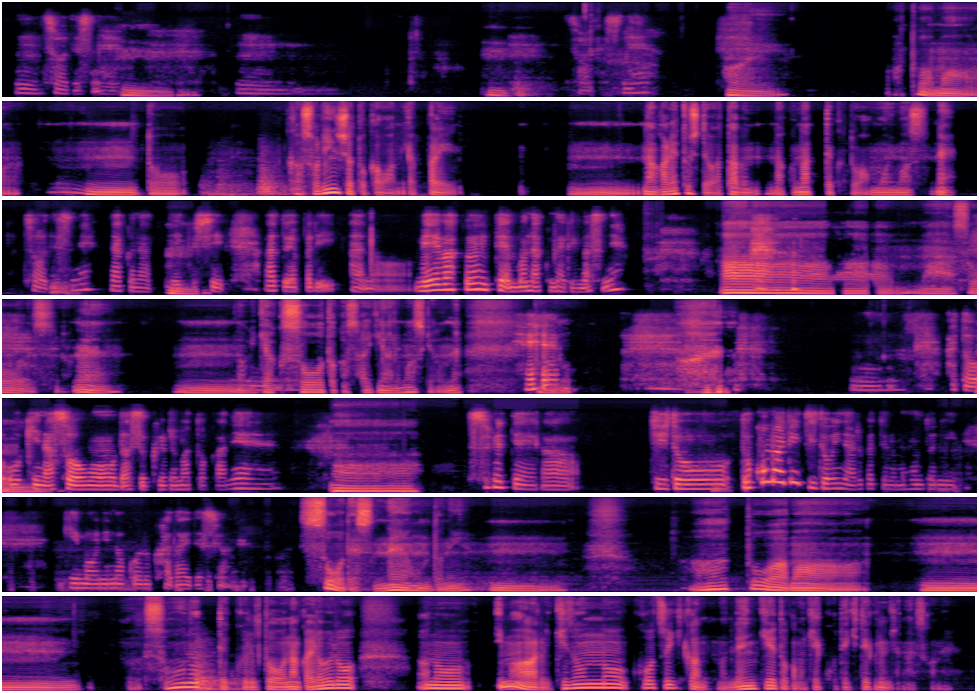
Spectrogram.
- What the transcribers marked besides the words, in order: distorted speech; tapping; other background noise; drawn out: "ああ"; chuckle; chuckle; static
- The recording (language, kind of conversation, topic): Japanese, unstructured, 未来の交通はどのように変わっていくと思いますか？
